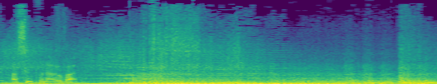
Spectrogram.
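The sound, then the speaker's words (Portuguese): A deep, rumbling boom stands in for a supernova explosion, the collapse of a star's iron core. It follows a brief voice, then swells into a loud, sustained roar that carries on to the end. “Quando o núcleo de ferro atinge uma determinada massa, chega a um ponto em que não há mais sustentação e o núcleo explode, dando origem a um buraco negro e produzindo, ao mesmo tempo, uma supernova.”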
